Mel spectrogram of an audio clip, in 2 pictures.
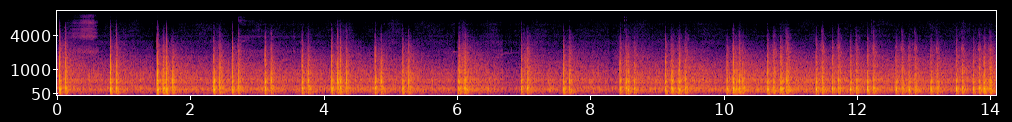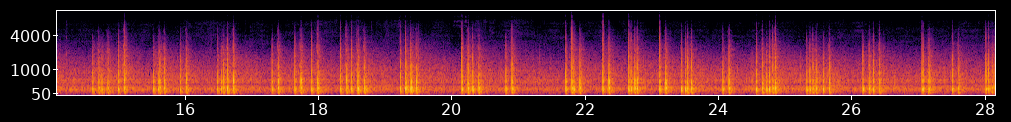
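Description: A continuous barrage of fireworks bursts heard from high above: sharp bangs and pops several times a second, loudest and densest in the last third. Beneath them runs the steady hum of the hovering quadcopter's propellers.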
